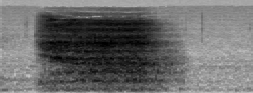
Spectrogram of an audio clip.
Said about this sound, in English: The two syllables of Yahweh match up with the intake and the outtake of a single breath, and when naturally voiced, the breathing in sounds like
